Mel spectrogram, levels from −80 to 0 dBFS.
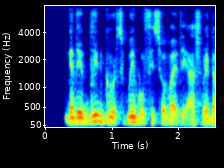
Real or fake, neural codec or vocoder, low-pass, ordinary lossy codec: fake; codec, 16 kHz, 1 kbps, FunCodec, trained on LibriTTS, 50 frames a second; none; none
